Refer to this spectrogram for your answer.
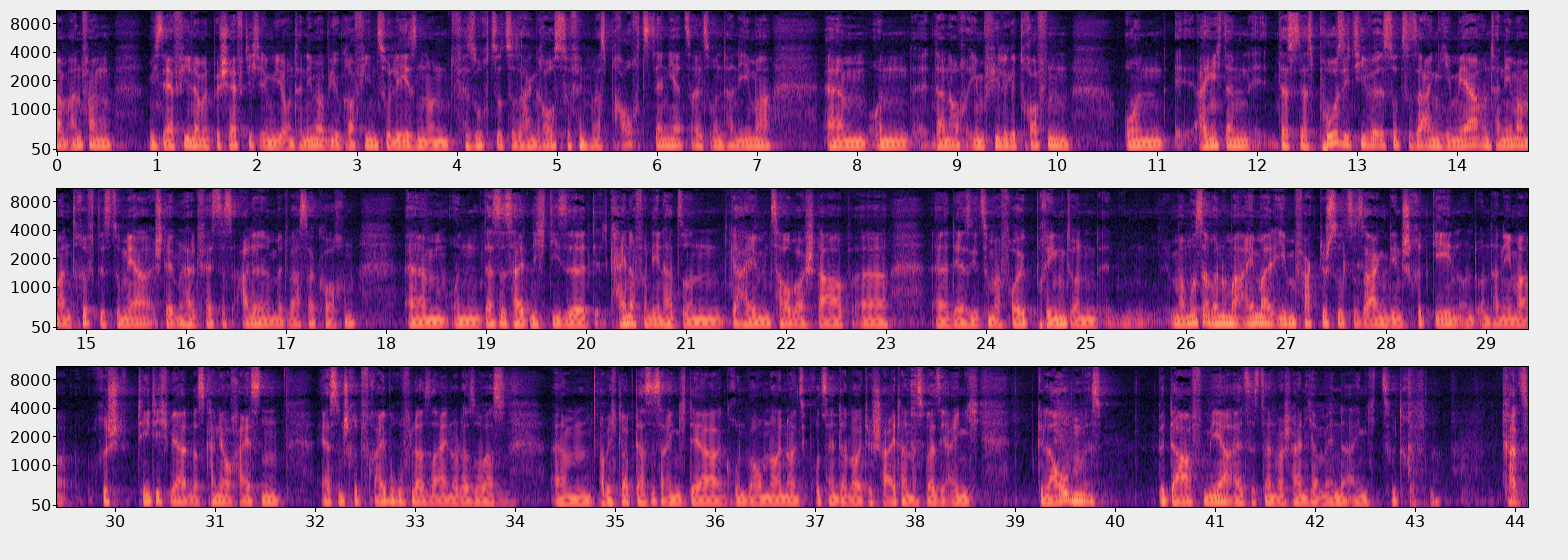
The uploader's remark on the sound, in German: im Rahmen einer Veranstaltung des Handelsblatt Wirtschaftsclubs aufgezeichnet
